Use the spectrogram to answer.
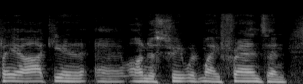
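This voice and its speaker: With music playing in the background, a man speaks at a moderate pace in a medium pitch with a Quebec French accent. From Quebec, Montreal. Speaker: former hockey player and scout. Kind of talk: casual interview.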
